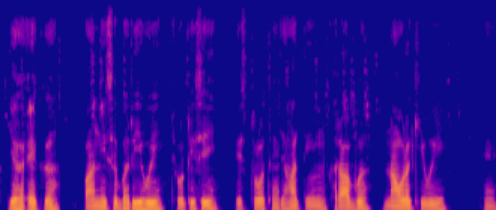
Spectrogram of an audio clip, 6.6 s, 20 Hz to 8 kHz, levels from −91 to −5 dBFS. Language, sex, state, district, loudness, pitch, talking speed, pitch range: Angika, male, Bihar, Madhepura, -32 LUFS, 120 Hz, 155 wpm, 110-125 Hz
